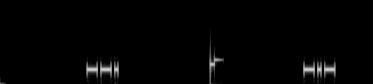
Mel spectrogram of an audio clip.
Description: Morse code, heard as a keyed tone, about 36 wpm, 700 Hz. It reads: G K
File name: Single-Letter-Number-35wpm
